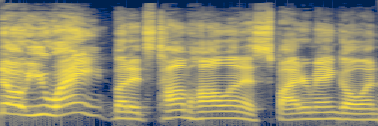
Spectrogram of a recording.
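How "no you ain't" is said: raised-pitch cartoonish voice. Retelling a cartoon scene, quoting the character Sandy: Sandy voice. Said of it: "and Sandy goes".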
